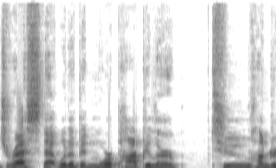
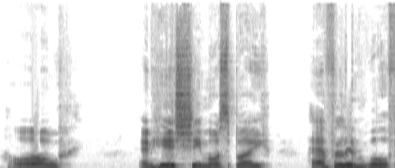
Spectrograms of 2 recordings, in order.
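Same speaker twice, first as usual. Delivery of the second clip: put-on heavy Scottish brogue, a bit higher. Retelling how someone greeted another person when they walked in, in a put-on heavy scottish brogue. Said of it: "this heavy Scottish brogue".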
